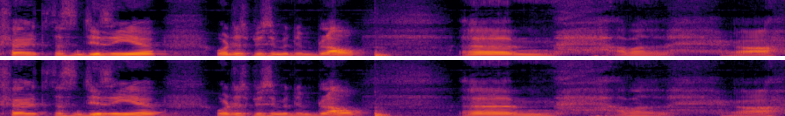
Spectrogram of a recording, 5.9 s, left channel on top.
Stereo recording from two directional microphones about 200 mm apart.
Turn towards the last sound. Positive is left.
turn(degrees=20)  # may be behind; listen again after turning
